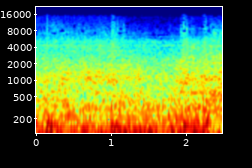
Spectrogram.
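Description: A dense, steady low rumble from a film soundtrack, with a thick wash of noise over it and no clear beat or melody.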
